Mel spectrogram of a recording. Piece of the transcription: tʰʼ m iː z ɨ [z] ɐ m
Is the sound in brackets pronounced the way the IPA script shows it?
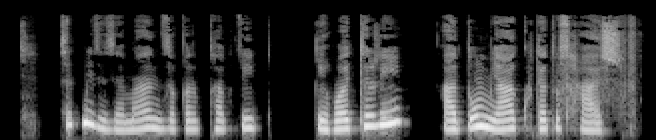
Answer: yes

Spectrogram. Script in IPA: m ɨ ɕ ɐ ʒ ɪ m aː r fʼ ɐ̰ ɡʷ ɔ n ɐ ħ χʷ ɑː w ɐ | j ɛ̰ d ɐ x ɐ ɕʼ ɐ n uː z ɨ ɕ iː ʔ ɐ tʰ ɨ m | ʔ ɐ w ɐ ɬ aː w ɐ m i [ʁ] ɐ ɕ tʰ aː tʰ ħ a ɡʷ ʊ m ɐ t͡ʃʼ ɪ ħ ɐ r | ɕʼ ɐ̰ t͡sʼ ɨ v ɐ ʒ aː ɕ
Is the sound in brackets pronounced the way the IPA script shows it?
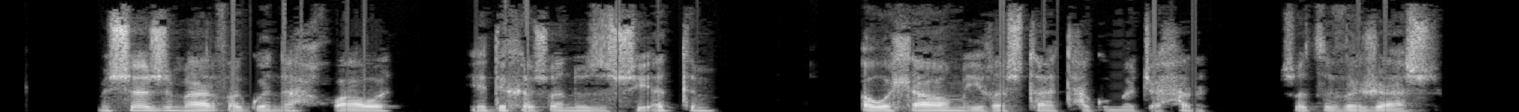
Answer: yes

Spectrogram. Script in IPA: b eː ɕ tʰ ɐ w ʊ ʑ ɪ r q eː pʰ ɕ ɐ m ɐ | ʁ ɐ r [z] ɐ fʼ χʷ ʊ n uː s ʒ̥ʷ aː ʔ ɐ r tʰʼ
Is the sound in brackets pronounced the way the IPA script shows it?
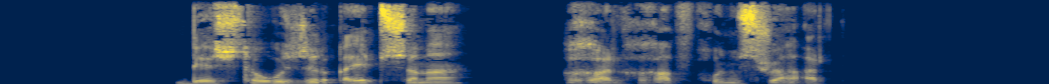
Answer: no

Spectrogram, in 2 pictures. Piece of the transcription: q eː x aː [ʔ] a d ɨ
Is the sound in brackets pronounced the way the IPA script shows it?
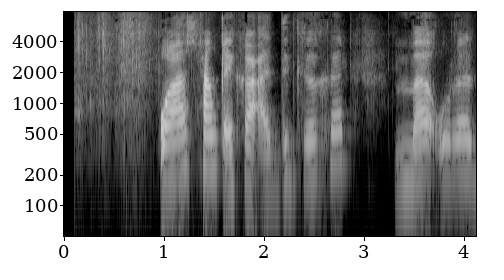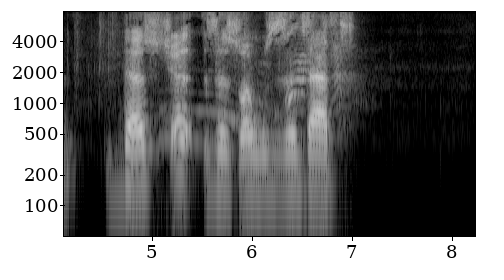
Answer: yes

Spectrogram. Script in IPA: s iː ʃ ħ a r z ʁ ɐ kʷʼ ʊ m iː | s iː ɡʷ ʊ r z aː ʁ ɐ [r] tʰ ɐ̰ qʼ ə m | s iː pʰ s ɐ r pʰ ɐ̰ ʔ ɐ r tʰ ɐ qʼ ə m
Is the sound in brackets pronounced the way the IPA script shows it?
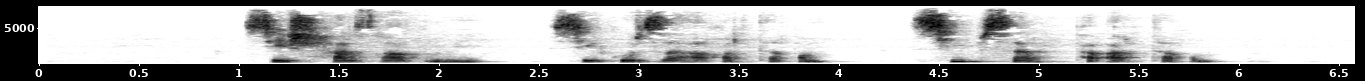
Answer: yes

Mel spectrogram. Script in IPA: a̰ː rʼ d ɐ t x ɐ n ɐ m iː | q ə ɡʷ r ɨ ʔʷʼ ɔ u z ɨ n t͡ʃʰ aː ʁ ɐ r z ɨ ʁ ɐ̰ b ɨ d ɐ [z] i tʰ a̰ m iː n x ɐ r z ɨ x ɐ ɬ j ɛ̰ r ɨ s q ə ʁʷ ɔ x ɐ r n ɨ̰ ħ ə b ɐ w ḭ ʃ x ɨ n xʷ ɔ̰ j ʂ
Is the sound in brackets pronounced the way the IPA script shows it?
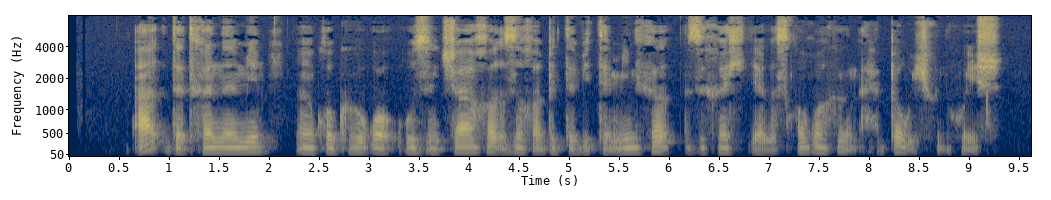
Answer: no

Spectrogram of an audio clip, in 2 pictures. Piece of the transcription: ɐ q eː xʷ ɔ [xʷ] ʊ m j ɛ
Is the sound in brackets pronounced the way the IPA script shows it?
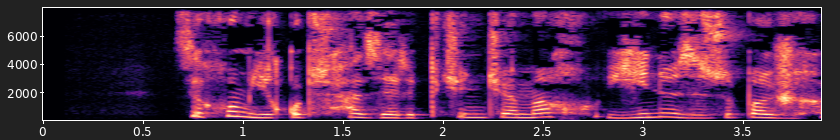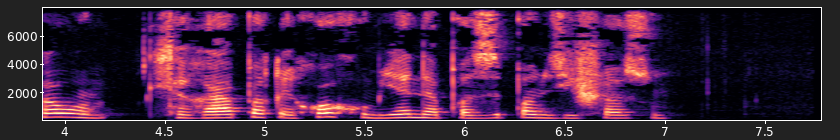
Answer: yes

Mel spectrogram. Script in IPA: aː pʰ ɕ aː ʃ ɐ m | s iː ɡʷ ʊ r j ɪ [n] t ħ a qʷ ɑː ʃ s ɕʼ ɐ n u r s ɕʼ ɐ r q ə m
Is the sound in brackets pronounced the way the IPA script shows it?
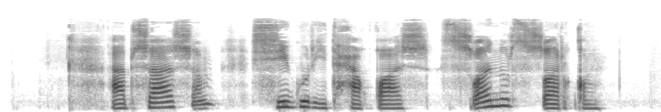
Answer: no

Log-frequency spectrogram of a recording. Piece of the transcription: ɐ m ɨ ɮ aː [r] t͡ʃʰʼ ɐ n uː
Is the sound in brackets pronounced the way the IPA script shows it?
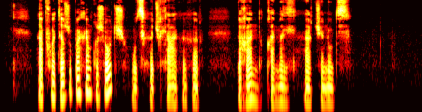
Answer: yes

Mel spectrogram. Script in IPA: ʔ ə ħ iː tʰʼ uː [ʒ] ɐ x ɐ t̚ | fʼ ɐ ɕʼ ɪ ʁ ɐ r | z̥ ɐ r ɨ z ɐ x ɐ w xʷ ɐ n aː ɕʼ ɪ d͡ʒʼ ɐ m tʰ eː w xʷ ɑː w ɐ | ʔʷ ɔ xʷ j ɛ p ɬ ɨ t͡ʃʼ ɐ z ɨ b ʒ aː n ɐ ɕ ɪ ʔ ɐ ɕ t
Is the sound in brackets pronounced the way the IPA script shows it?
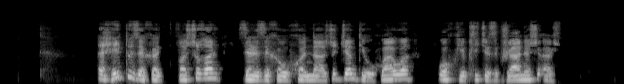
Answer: no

